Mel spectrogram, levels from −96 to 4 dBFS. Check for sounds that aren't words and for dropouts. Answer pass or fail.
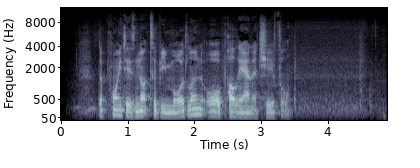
pass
